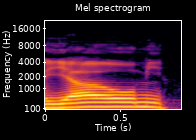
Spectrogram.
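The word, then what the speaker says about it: يومِ: Yaomi c'est pas c'est pas yami c'est yaomi. D'accord. Tu fais un A et après avec un Y après un W.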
